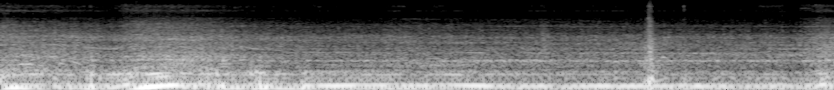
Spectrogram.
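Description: Jeep Wrangler YJ engine running at low revs as the Jeep creeps forward. Its note rises briefly about a second and a half in, then holds steady. There is a single sharp click near the end.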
